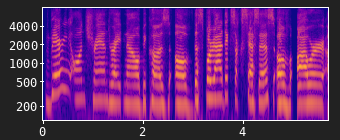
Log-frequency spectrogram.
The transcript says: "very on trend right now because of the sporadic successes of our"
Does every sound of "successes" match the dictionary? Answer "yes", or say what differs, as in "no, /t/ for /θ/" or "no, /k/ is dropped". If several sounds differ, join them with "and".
no, /s/ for /z/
